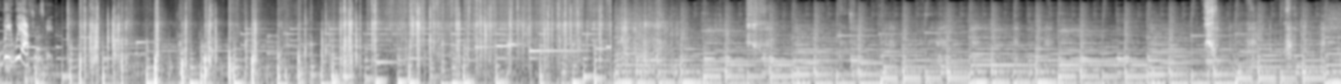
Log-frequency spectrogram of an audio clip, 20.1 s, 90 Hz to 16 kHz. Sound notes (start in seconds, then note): 1.4 bubble Wrap Pops; 5.5 more Bubble Wrap Pops; 10.5 chips Crunching; 18.0 yogurt Crunching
